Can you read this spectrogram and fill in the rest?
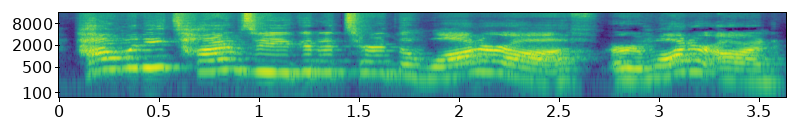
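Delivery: mock his fed-up question; imitating husband. Wife mimics husband asking about the water. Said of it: "And then he finally goes".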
